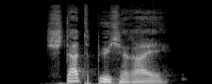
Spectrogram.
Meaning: town library, city library
- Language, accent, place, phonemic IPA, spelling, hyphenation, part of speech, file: German, Germany, Berlin, /ˈʃtatˌbyːçəʁaɪ̯/, Stadtbücherei, Stadt‧bü‧che‧rei, noun, De-Stadtbücherei.ogg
